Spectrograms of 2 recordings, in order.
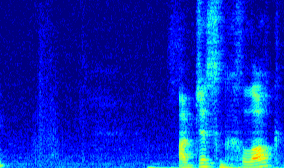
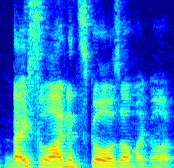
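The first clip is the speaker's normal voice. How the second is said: voice cracking; 4 semitones higher, 7 dB louder than usual. Real, not acted. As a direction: voice cracks on a loud excited call. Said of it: "Where did my voice go?".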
